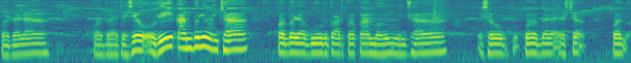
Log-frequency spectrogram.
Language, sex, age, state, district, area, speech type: Nepali, female, 60+, West Bengal, Jalpaiguri, rural, spontaneous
